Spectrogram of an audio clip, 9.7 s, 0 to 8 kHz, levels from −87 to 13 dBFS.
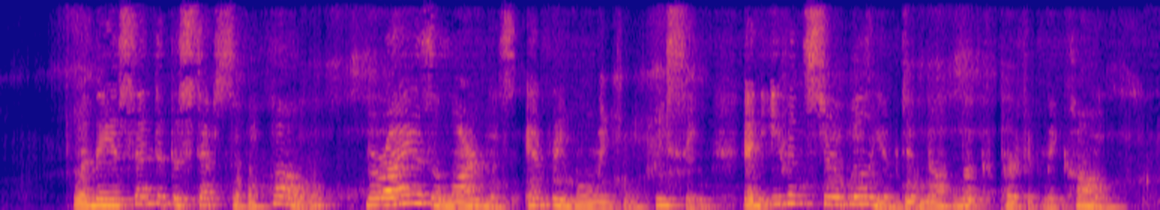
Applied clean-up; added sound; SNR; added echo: neural separator model SepFormer DNS4.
